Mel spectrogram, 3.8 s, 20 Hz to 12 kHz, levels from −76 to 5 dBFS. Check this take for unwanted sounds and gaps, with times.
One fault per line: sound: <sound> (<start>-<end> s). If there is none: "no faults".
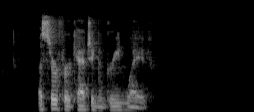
no faults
